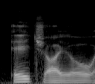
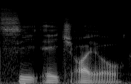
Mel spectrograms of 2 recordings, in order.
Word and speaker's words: Hiotis: we should talk about why is it HIO and not see HIO so when we decided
